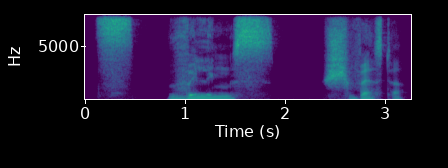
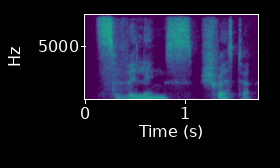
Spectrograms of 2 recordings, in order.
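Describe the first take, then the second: First: Zwillingsschwester stretched out syllable by syllable; Zwillingsschwester, extremely slow and clear; very slow model word. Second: Zwillingsschwester at a steadier, quicker pace, still careful; clear model word. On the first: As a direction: sound out Zwillingsschwester very slowly. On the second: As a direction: repeat Zwillingsschwester at near-normal pace. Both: Shown as a demonstration. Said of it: "Try saying it".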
